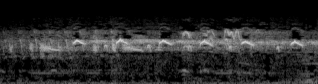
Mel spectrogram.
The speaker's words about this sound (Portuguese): O senhor Luiz calou-se e ficou observando os pássaros que ciscavam no canteiro próximo enquanto eu pensava.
